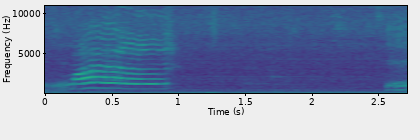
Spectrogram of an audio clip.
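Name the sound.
cat meowing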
